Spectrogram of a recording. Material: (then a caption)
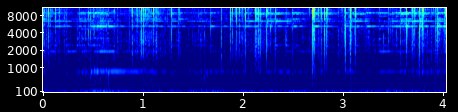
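Glass. Long acrylic nails scratch and tap the textured outside of a medium-sized, empty, hollow clear cut glass footed pedestal bowl. Bright, gritty scratching runs throughout, broken by quick light taps that give short, high glassy pings over a low rumble.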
